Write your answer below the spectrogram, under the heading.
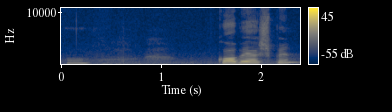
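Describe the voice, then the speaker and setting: An actress playing a timid, dutiful young wife in a TV drama, speaking in a hesitant, formally polite way. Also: female voice, extremely slow, slight background noise. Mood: timid concern. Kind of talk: naturalistic TV drama acting.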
